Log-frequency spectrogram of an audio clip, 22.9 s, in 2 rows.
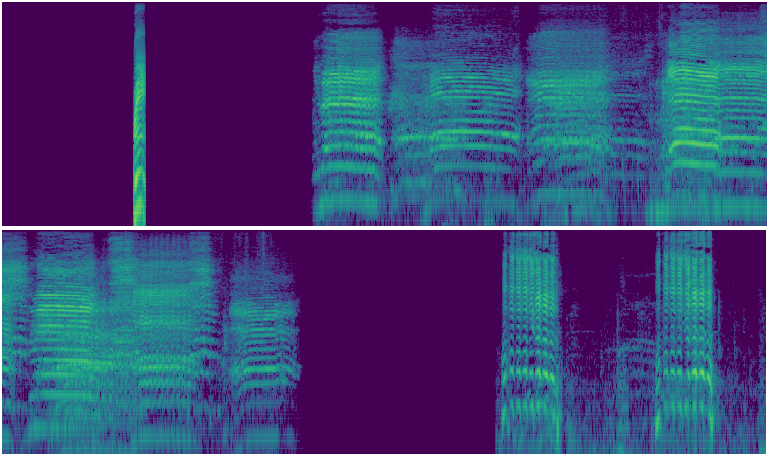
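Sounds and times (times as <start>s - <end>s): sheep bleating: 4.7s - 16.0s, 18.9s - 19.9s, 20.8s - 22.2s.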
